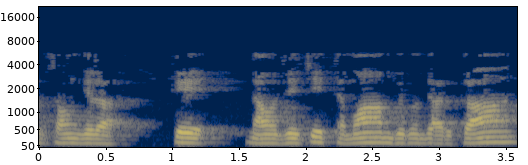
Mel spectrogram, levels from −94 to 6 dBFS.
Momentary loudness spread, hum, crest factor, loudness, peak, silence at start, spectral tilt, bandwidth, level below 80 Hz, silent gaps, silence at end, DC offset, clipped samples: 6 LU; none; 16 dB; -24 LUFS; -8 dBFS; 0 s; -7 dB/octave; 5.8 kHz; -62 dBFS; none; 0 s; under 0.1%; under 0.1%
